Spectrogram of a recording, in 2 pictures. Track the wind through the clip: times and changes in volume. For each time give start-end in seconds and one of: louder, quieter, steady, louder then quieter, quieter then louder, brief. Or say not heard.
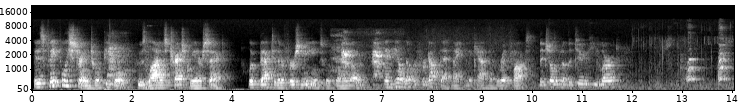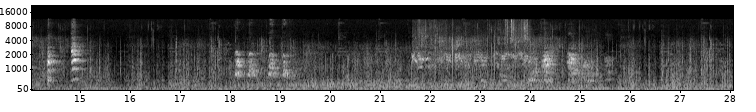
6.5-28.0 louder.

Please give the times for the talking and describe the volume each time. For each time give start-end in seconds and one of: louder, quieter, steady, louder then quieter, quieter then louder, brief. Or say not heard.
0.0-11.7 quieter.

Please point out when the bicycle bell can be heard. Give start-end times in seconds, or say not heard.
not heard.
